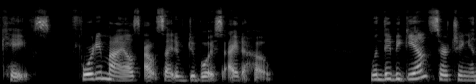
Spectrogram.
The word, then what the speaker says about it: Dubois: And before any of you come at me, it is pronounced Dubois, not Dubois.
